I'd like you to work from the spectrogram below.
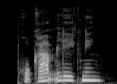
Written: programlægning

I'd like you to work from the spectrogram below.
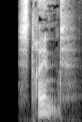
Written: strint

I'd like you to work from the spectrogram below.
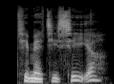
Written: tematisere

